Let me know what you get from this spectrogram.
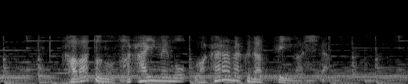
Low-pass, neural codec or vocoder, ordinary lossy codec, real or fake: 7.2 kHz; none; AAC, 16 kbps; real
